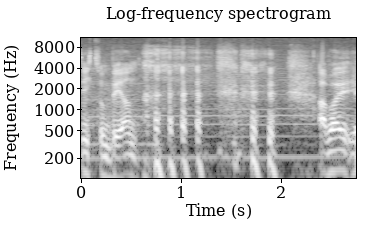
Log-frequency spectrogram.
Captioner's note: laughter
